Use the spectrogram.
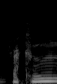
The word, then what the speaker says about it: Dracon: I pronounce it Draon. It could be Dracoon. I guess it's D R A C O N.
